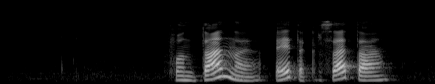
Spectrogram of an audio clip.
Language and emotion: Russian, positive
